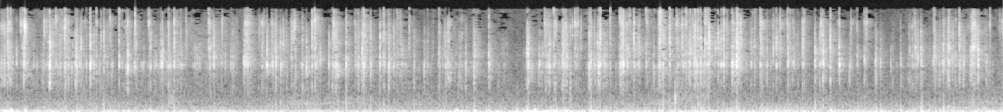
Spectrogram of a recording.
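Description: A small plastic mini Rubik's cube, possibly on a keychain, is held close to the mic while long nails twist its layers and tap on them. Dense, rapid, clicky rattling and crinkly ticks run steadily throughout, bright and crisp with a faint low rumble underneath.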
